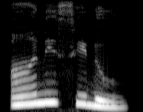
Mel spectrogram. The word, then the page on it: ಆನಿಸಿಡು: ānīsiḍu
